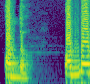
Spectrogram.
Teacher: ব্যঞ্জন বর্ণ থাকলে আদি অ এর উচ্চারণ উকার হবে মানে ও এর মতন হবে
